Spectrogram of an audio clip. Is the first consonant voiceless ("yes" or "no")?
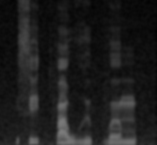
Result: yes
